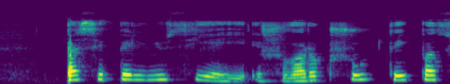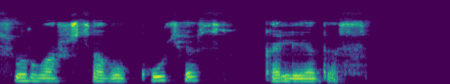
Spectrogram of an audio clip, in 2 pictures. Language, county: Lithuanian, Klaipėda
